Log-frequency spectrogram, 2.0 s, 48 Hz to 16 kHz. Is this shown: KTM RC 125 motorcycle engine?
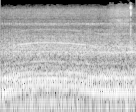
yes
